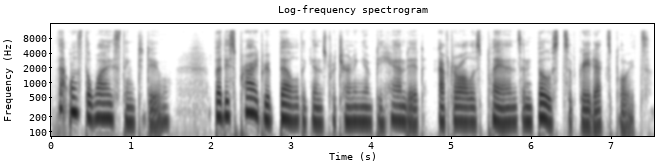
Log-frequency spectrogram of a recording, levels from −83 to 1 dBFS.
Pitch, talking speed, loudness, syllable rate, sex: 170 Hz, 190 wpm, -20 LUFS, 5.0 syllables/s, female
